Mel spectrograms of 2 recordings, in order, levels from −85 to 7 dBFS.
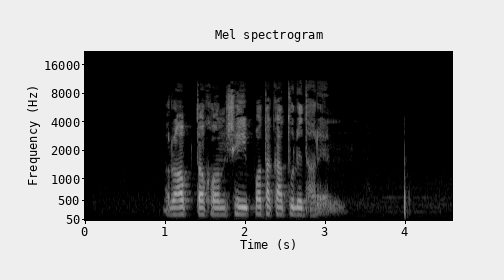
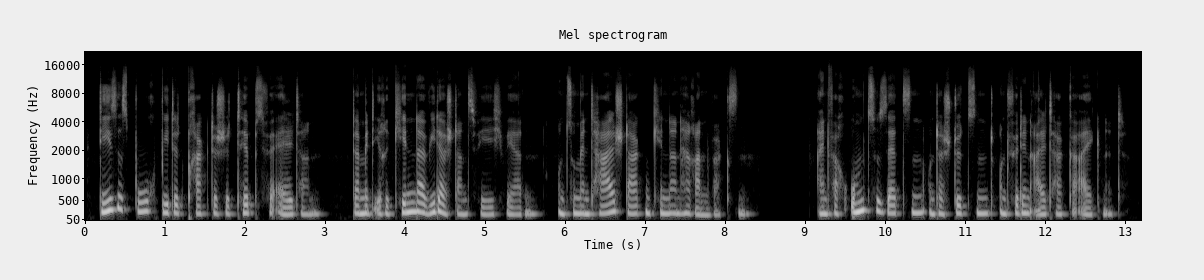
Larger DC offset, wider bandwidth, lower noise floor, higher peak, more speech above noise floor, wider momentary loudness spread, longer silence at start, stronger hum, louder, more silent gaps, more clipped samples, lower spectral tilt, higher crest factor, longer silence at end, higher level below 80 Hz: neither; second, 11 kHz vs 13.5 kHz; second, -76 dBFS vs under -90 dBFS; second, -14 dBFS vs -8 dBFS; second, 43 dB vs over 64 dB; first, 17 LU vs 14 LU; first, 1 s vs 0.2 s; neither; second, -32 LUFS vs -26 LUFS; neither; neither; second, -2.5 dB/octave vs -6 dB/octave; about the same, 22 dB vs 18 dB; first, 1.4 s vs 0.25 s; second, -90 dBFS vs -66 dBFS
